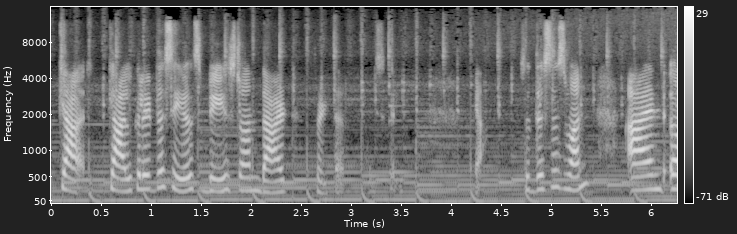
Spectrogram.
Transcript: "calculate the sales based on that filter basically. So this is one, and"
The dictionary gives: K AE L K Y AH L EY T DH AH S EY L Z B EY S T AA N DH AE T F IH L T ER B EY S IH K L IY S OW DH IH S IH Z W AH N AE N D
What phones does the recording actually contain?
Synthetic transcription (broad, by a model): K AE L K Y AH L EY T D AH S EY L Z B EY S T AA N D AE T F IH L T ER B EY S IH K L IY S OW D IH S IH Z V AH N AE N D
